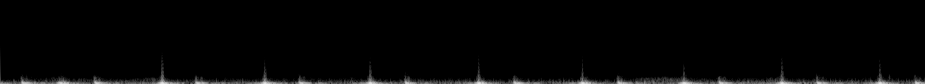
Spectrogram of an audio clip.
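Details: Heart sounds recorded at rest: low paired thumps near 58 a minute with uneven spacing between beats; irregular heartbeat (arrhythmia).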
